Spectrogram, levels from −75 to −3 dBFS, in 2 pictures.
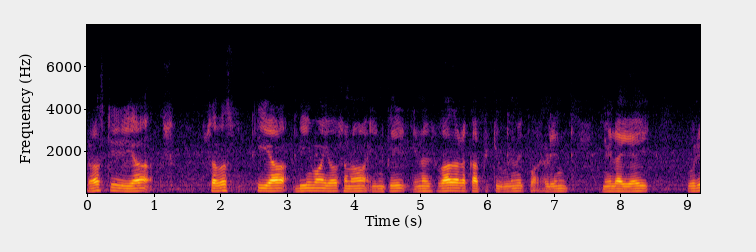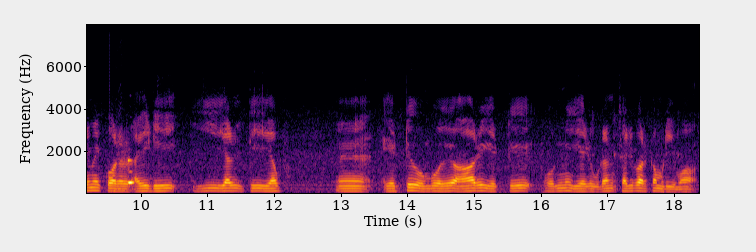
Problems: none marked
